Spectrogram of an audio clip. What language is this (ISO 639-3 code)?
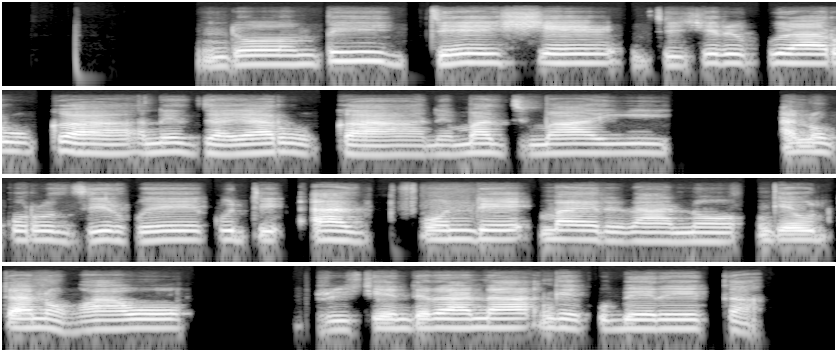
ndc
